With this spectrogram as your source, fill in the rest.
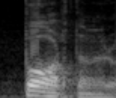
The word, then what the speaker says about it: portamelo: portamelo telefonami portamelo telefonami quindi portamelo sulla sulla o ma vedete che c'è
